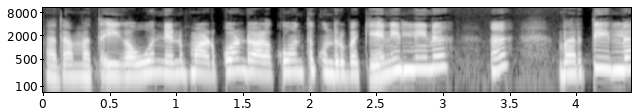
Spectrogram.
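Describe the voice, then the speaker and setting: A woman's voice: mid-range voice, fast, no echo, lightly acted. A woman voicing a kind, doting middle-aged village father in a cartoon, coaxing and affectionate, with a North Karnataka Kannada accent. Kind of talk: cartoon voice acting. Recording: dull lo-fi dry audio.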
